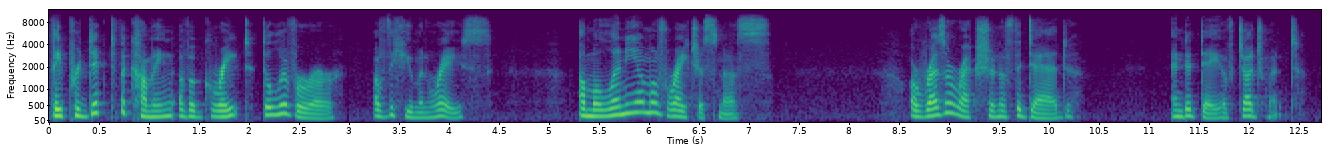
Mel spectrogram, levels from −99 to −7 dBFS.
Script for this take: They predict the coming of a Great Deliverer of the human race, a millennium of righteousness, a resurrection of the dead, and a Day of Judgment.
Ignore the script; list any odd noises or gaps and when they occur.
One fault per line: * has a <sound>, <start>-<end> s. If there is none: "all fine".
all fine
